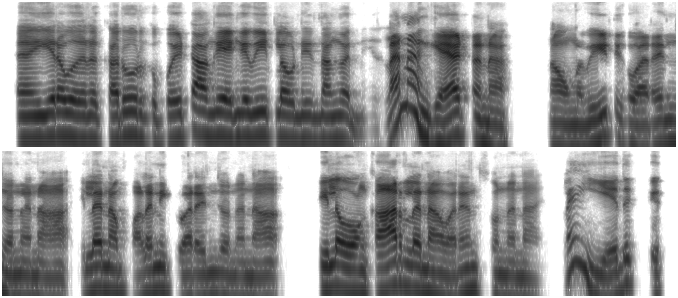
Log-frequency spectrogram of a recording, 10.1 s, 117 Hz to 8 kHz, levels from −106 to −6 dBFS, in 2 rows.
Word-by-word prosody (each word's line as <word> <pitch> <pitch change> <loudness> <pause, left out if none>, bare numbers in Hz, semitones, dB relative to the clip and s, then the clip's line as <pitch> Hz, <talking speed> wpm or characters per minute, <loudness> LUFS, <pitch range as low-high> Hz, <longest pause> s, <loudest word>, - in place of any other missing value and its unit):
அ - - +3 0.2
இரவு 155 -1 +2 0.3
கரூருக்கு 150 -2 -2
போய்ட்டு, 155 +4 -2
அங்க 160 0 -2
எங்க 155 0 +2
வீட்ல 155 -2 +1
ஒன்னய 145 0 -5
தங்க" 145 +1 -3 0.2
இதெல்லாம் 95 - +2
நான் 155 -5 +1
கேட்டனா? 130 -9 +6 0.4
நான் 115 0 -2
உங்க 110 0 -6
வீட்டுக்கு 145 -4 +1
வரேன்னு 125 +2 -2
சொன்னேனா? 105 -2 -3 0.3
இல்ல 140 +2 +1
நான் 125 0 -3
பழனிக்கு 125 +3 -2
வரறேன்னு 110 +1 -3
சொன்னேனா? 105 -1 -6 0.5
இல்ல 145 +1 +4
உன் 130 -1 -2
கார்ல 150 +1 +6
நான் 115 -1 0
வரறேன்னு 130 +5 -5
சொன்னேனா? 105 -3 -8 0.2
எல்லாம் 310 -3 -7 0.2
எதுக்கு? 170 -1 -7
130 Hz, 180 wpm, -23 LUFS, 115-150 Hz, 0.5 s, கேட்டனா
